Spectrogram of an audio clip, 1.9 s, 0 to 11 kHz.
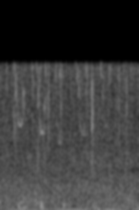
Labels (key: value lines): label: biophony, dolphin
recorder: SoundTrap 500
